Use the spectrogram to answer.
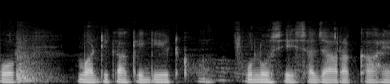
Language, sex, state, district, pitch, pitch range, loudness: Hindi, male, Bihar, Vaishali, 110 Hz, 105-110 Hz, -20 LUFS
